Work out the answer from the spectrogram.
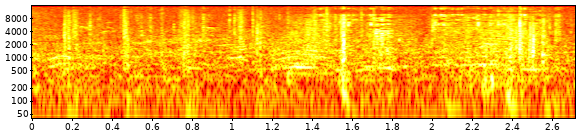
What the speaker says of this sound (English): Let's get some horses.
